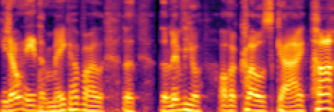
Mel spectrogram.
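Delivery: angry put-on voice. Reading out a second wall of anger in text form: imitating the husband's angry texts. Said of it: "I'm trying to do an, an impression here".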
